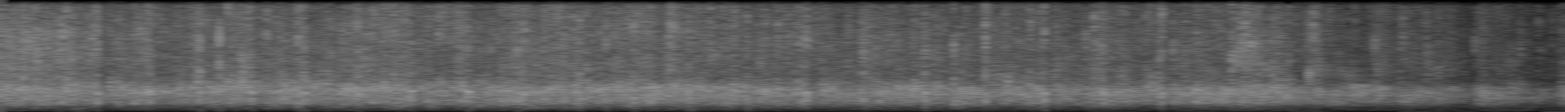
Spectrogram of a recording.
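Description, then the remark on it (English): A live audience at the end of a panel breaks into sustained applause, dense clapping that continues steadily for several seconds before beginning to taper off slightly at the end. “So give us a round of applause.”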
